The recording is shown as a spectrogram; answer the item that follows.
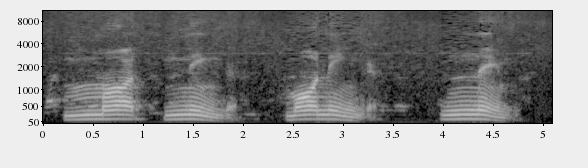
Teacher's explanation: इसको हम simply let the air flow through nose. वेलम को नीचे करते हैं, सॉफ्ट पैलेट को नीचे करते हैं और नोज से ये प्रोड्यूस करते हैं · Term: nasals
